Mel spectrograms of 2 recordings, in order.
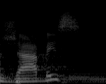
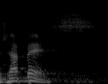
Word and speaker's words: Jabes: falar sobre esse personagem chamado Jabes ou Jabés. As 2 pronúncias estão corretas.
